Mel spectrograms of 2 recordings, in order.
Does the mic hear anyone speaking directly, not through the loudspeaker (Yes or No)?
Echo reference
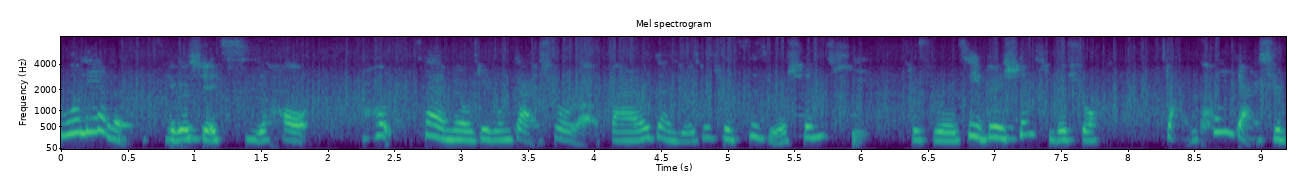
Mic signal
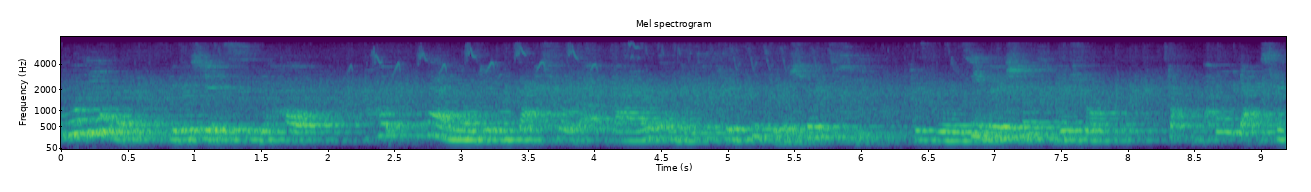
No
